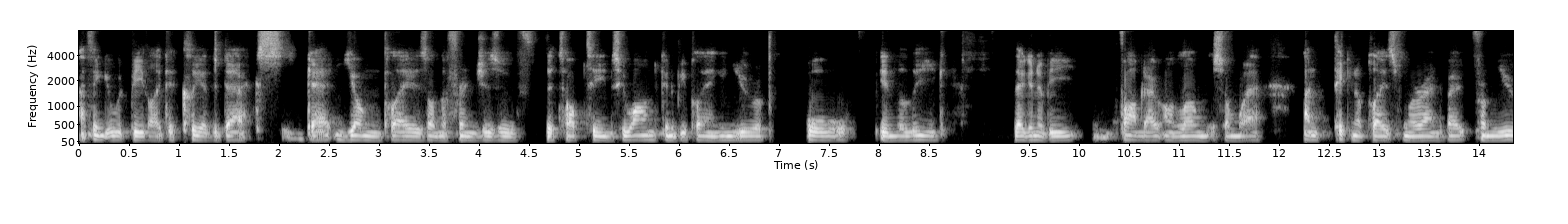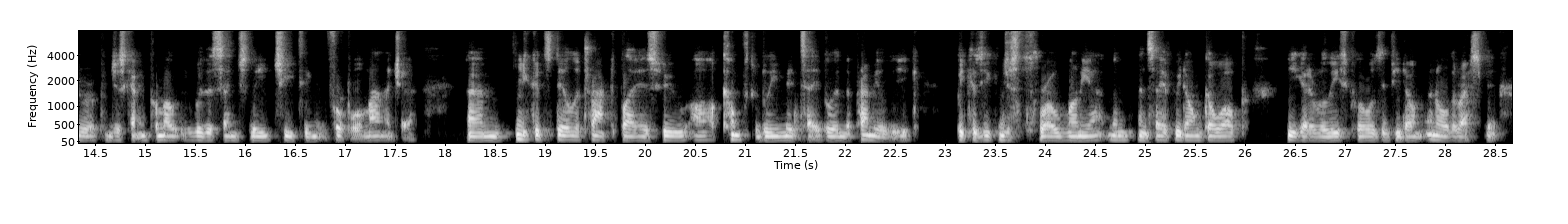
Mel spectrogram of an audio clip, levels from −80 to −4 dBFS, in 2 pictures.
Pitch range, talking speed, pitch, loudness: 95-100 Hz, 215 wpm, 100 Hz, -18 LUFS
